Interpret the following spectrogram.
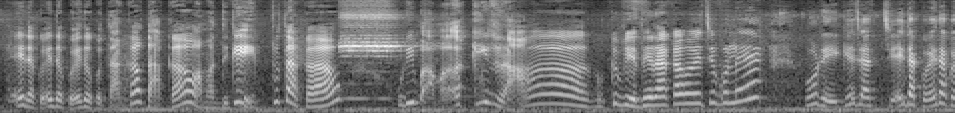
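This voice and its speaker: A woman's voice: sits high, fairly bright tone, slight background noise. A woman filming her pet dog at home on a phone, talking to it in coaxing, repetitive baby talk. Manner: coaxing, sing-song, repeating herself. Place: home, indoors.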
